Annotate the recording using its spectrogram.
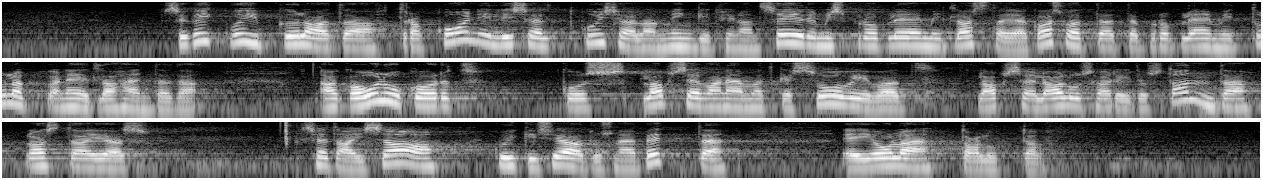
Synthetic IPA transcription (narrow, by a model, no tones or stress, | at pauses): se̞kɤjkːˑvɤ̞jb̥̚kɤlɑd̪̥ɑt̪rɑkːo̞ːnʲilise̞lt̪ˑkujseɑlo̞nmiŋɡ̥id̪̥finɑnt̪se̞ːɾimispro̞ble̞ːmid̪̥lɑst̪ɑjɑkɑsvɑt̪ːˑɑjɑt̪ːˑe̞pro̞ble̞ːmid̪̥̚t̪ule̞b̥̚kɑne̞ːd̪̥lɑɦe̞nd̪ɑd̪̥ɑ̰ | ʔɑɡ̥ɑo̞luko̞rd̪̥ | kuslɑpse̞vɑne̞mɑd̪̥ke̞sːo̞ːvivɑd̪̥ | lɑpse̞lɑlushɑɾid̪̥ust̪ɑnd̪̥ɑlʔɑst̪eɑjːɑs | se̞d̪̥ɑejsɑːkujɡ̥ise̞ɑd̪̥usnæːb̥e̞t̪ːe̞e̞jo̞le̞t̪ɑlut̪ːˑɑv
